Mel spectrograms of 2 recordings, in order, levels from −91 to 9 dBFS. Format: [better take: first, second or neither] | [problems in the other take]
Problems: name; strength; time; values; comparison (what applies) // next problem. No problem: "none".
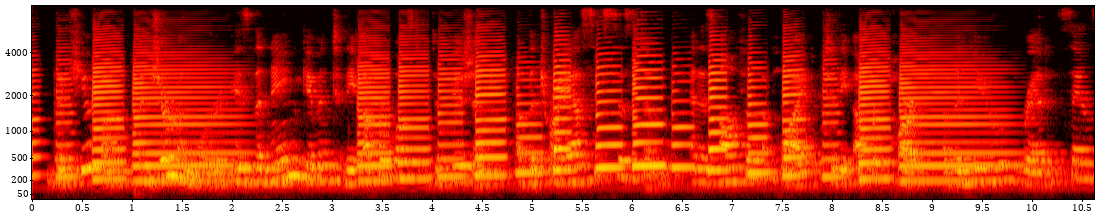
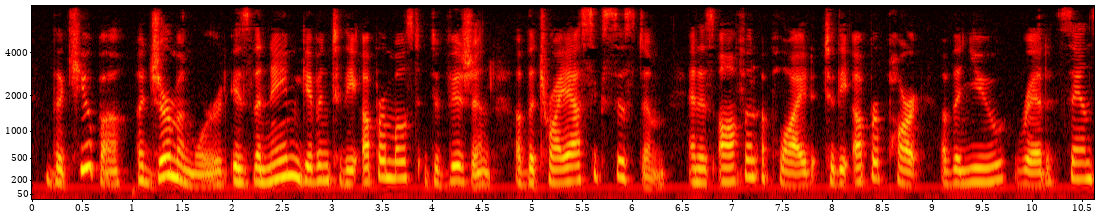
second | background sound (Wind instrument, woodwind instrument); 2 dB above the speech // room echo; dies away in 0.6 s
